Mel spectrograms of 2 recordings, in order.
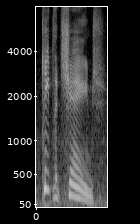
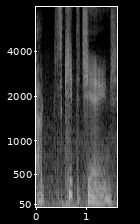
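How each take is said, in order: First: Slow, drawn-out, slightly higher keep the change; smug tipper. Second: Lower, softer, slow keep the change; cool and casual. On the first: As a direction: hand over two dollars like a grand gesture. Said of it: "What if he hands her, like, two dollars?". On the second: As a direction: toss it off like a big spender. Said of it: "I'm like". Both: Retold or imitated.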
